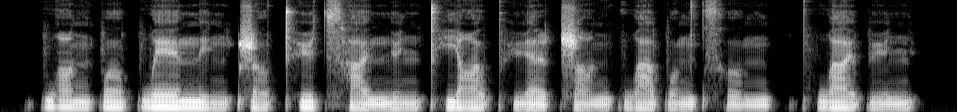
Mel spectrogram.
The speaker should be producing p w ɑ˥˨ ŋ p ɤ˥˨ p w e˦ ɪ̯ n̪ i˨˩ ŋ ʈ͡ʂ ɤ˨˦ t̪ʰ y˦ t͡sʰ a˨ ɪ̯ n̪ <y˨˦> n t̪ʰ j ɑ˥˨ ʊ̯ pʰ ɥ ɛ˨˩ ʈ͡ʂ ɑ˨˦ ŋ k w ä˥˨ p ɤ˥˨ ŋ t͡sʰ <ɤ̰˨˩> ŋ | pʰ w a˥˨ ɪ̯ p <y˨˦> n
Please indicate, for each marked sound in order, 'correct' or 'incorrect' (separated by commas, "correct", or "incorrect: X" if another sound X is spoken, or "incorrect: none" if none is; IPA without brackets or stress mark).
correct, incorrect: ɤ˨˦, correct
